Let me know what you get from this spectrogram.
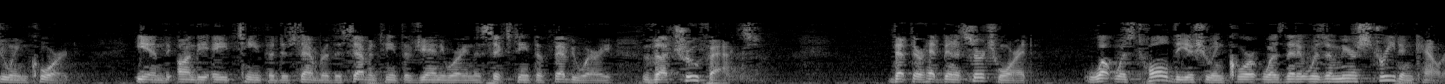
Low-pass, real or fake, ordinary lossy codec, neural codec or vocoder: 7.2 kHz; real; Opus, 64 kbps; none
